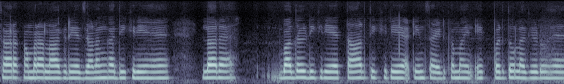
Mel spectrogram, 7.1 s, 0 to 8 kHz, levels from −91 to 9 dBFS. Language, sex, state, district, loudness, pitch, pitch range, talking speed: Marwari, female, Rajasthan, Nagaur, -16 LUFS, 225 Hz, 220-230 Hz, 220 wpm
